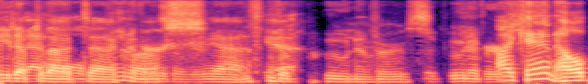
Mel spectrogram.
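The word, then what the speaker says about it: Poohniverse: The Poonaverse. The Poonaverse. I can't help but think of like a like the poo emoji every time I hear that. Yeah. I know it's spelled like the bear, but it's just yeah.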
